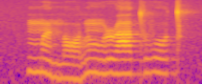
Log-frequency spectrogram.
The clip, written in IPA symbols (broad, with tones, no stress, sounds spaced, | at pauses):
m ə̃˦˨ n ɔ˨ l ũ˦ ɹ a˦ d v o˦ d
